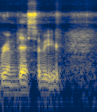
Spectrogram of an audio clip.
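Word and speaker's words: Remdesivir: and the truth about rim desier and even coined the phrase if you can't remember what the the name is just it rhymes with run death is near and that has literally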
